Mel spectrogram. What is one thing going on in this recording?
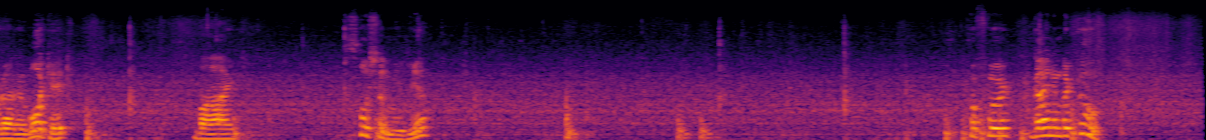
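A man speaks calmly in short phrases close by.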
